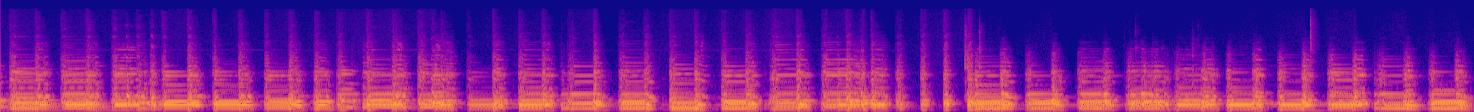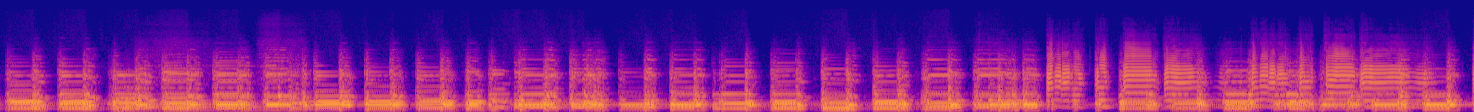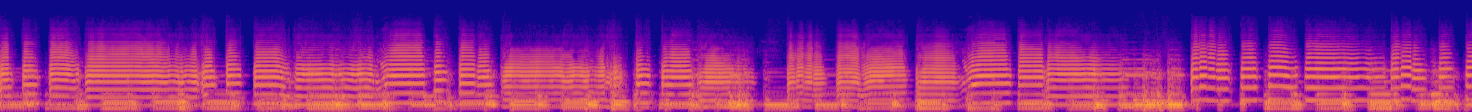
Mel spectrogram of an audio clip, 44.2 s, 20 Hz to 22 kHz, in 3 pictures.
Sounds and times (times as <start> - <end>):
Inside, small room: 0.0 - 44.2
Trumpet: 16.0 - 18.0, 25.0 - 44.2.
